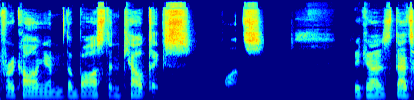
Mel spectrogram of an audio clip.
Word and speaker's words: Celtics: Because Celt is Celt. That's how you pronounce it. That's all through European history. That's how you pronounce that word. And then Boston, who should know better, because there's a lot of Irish people in Boston, named their basketball team the Celtics, spelling it the same as Celtics. Yeah. I never understood that. And I called them Celtics, and I got made fun of.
